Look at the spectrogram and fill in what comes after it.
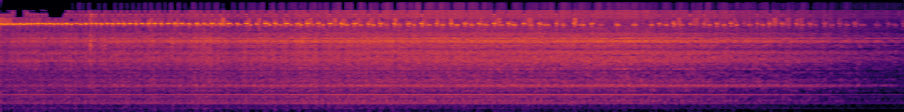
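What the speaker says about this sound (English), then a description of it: "All right, spindle gouge." A wood lathe spins as a spindle gouge cuts hardwood with hard sap between the growth rings, giving a steady scraping hiss over the motor's hum that fades near the end.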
